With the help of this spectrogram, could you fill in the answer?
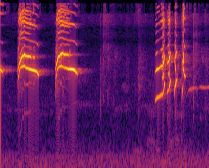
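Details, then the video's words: Caged-bird-style oriental magpie-robin song imitating a lovebird: two loud, drawn-out whistled notes that slide downward, a pause, then a short burst of four sharp, rapid chirps and a faint, thin whistle. "kacer isian lovebird"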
